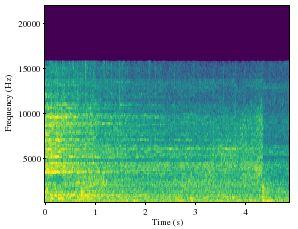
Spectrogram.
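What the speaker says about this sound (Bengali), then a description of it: "এই যে আমার তেল গরম হয়ে গেছে। এখন আমি একটা একটা করে দিয়ে দেব গুঁড়া।" Rice flour fritters sizzle in hot oil, a steady broad hiss of frying that fills the clip, loud at first and easing slightly, with a faint low hum beneath.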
